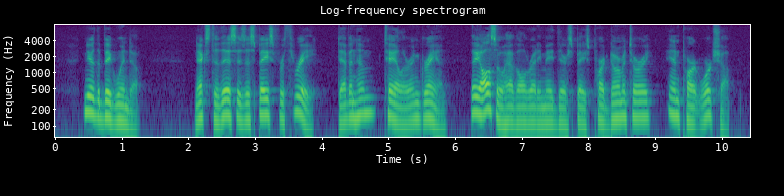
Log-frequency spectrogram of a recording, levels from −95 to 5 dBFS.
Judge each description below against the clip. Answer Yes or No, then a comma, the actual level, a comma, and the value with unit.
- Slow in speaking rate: No, average, 160 wpm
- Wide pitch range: No, average, 4.7 semitones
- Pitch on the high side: No, low, 135 Hz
